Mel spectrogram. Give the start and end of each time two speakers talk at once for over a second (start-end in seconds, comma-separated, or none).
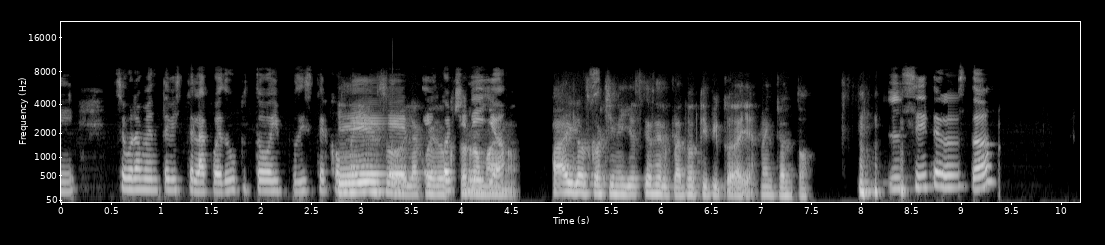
2.8-4.5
